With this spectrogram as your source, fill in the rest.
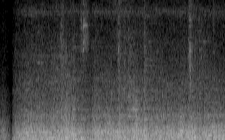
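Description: A train passing at Thrissur railway station, faint and somewhat distant, with a steady rolling rumble and soft clickety-clack of wheels over the rails.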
